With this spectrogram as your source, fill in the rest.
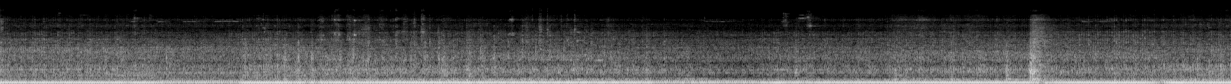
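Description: Bulldozer tracks clank and squeak as the machine pushes dirt.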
